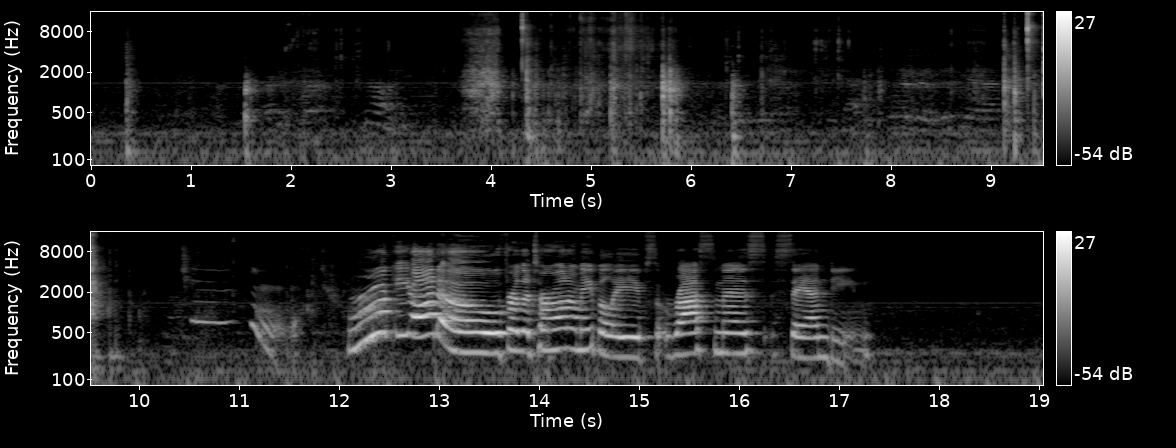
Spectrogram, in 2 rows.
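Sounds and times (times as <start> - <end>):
cards and wrappers rustling: 4.3 - 10.1.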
